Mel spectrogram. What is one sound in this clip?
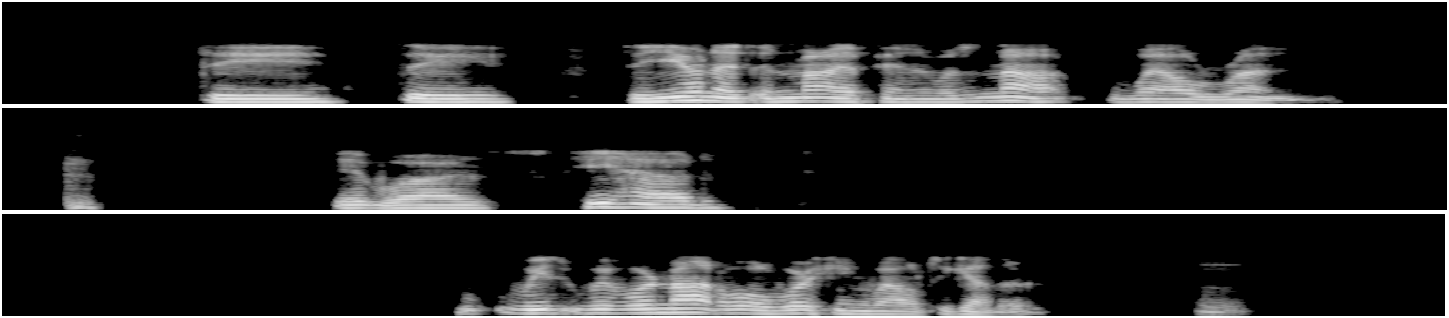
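A man speaks calmly over an online call, with long pauses.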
